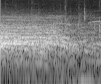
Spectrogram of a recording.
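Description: A rally crowd in Birmingham cheering and shouting, a broad roar of many voices that swells briefly and then fades slightly, loud and close.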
